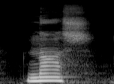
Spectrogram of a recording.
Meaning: 1. our, ours 2. ethnically Ukrainian
- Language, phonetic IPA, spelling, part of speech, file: Ukrainian, [naʃ], наш, pronoun, Uk-наш.ogg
